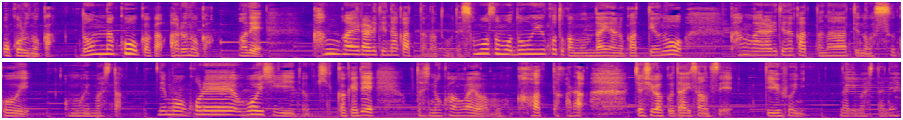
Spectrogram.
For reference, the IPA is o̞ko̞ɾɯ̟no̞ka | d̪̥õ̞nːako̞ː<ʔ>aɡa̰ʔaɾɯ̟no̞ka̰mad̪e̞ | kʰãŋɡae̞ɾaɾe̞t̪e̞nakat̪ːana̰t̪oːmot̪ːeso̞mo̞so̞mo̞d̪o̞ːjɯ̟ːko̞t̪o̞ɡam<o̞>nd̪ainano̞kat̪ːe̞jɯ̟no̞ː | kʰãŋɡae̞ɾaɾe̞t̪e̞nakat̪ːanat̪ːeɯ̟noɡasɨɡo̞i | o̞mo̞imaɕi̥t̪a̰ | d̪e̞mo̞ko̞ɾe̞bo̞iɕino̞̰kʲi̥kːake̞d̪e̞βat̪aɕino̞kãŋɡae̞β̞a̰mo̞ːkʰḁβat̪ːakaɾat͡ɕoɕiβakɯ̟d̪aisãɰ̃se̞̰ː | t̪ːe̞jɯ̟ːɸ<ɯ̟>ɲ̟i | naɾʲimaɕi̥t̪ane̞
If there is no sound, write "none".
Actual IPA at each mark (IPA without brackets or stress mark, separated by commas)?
k, õ̞, ɯ̟ː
